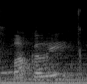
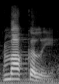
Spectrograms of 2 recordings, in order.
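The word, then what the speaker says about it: 막걸리: How do you pronounce this? Makgeolli. Makgeolli.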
